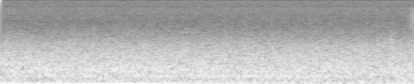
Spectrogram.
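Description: A low, steady hum with a faint hiss over it, swelling up out of silence as the piece opens.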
